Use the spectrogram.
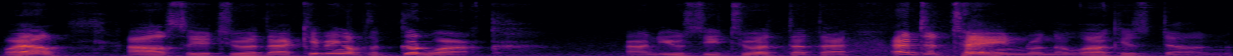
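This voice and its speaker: Man doing a hearty, loud sailor. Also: mid-range voice, very animated, normal speed, exaggerated voice. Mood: hearty, teasing. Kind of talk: voiced game dialogue.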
